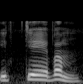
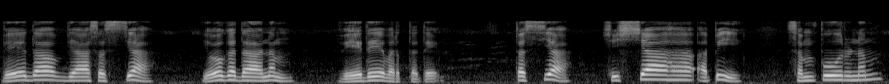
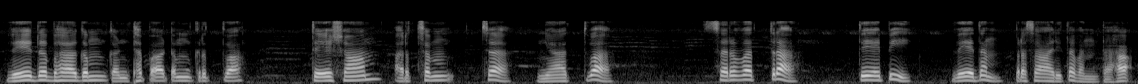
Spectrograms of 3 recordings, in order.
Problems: constant background noise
